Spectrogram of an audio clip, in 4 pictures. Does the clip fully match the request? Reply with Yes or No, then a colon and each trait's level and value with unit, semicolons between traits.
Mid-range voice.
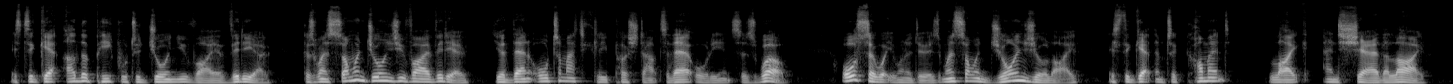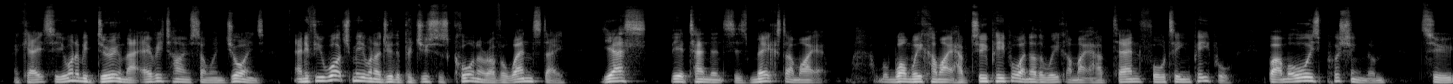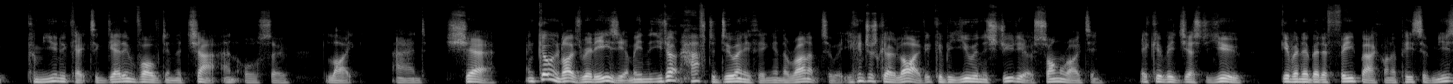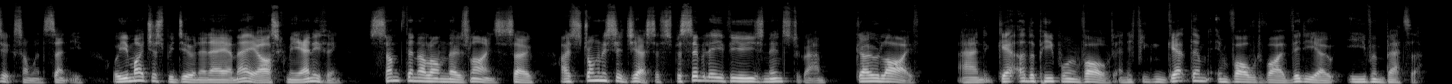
No: low, 120 Hz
